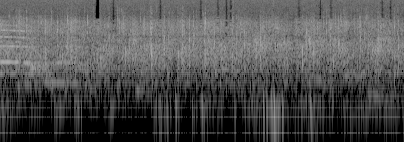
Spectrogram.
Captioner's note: audience applauding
